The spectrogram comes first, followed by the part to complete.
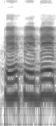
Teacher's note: ये द्वयोष्ट मतलब दोनों होठों से बोले जाते हैं।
